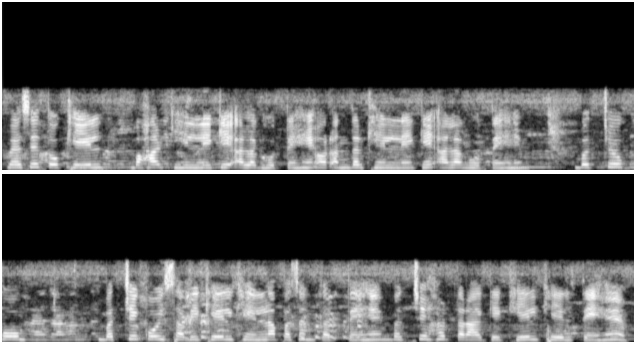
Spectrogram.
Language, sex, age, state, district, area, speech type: Urdu, female, 18-30, Delhi, Central Delhi, urban, spontaneous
